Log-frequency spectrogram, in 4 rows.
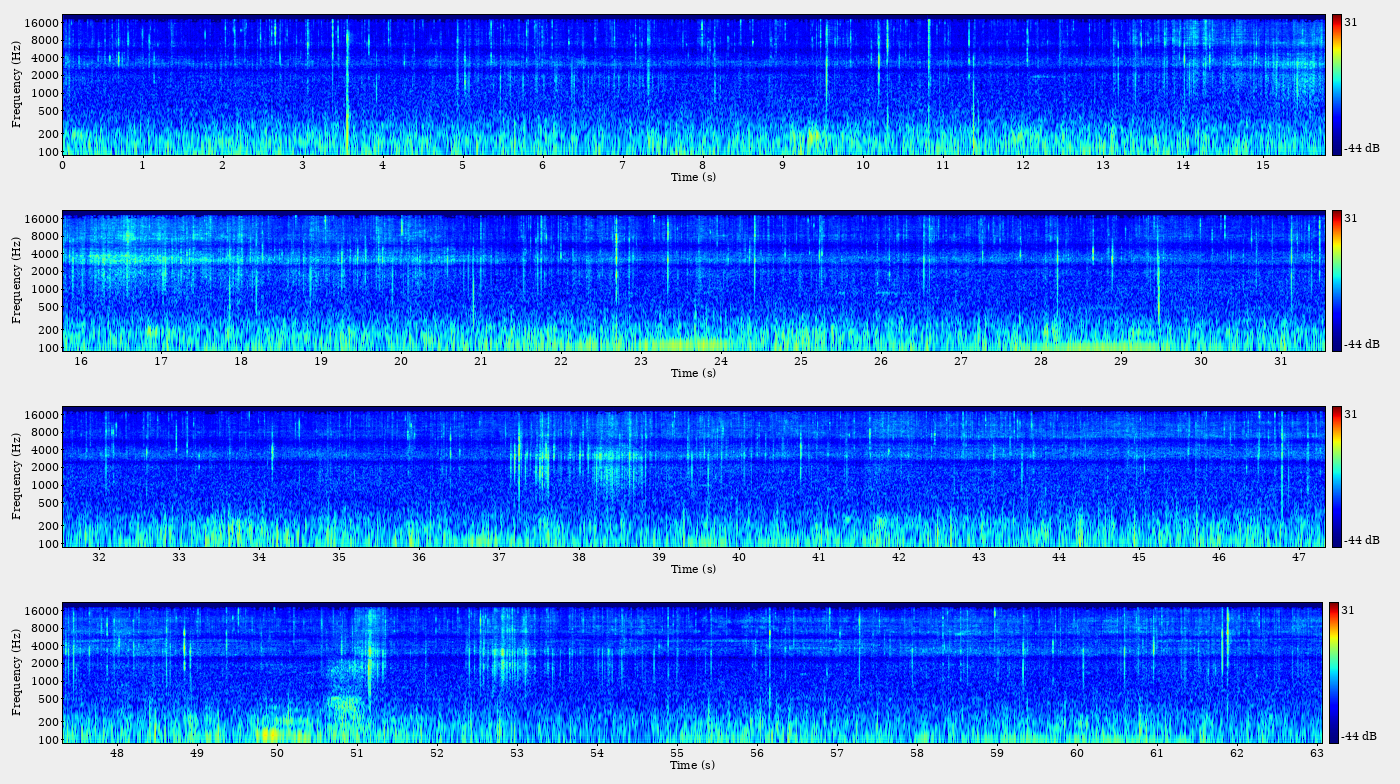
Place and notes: {"title": "Kolonia Mazurska, Mierki, Poland - (853 AB) Fireplace in the woods", "date": "2021-10-14 20:45:00", "description": "Stereo recording of a fireplace with some grill and food on it (thus the water hisses). In the background, there is a chance for some horse sounds from a barn.\nRecorded with a pair of Sennheiser MKH 8020, 17cm AB, on Sound Devices MixPre-6 II.", "latitude": "53.60", "longitude": "20.36", "altitude": "175", "timezone": "Europe/Warsaw"}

